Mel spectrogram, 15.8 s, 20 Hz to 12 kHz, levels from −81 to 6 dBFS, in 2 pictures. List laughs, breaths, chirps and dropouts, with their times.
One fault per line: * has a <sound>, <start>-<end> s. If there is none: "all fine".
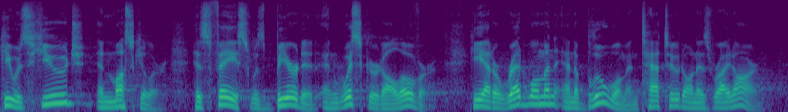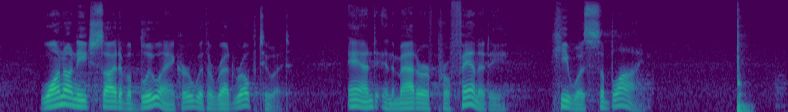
* has a tap, 15.3-15.5 s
